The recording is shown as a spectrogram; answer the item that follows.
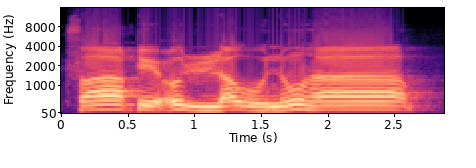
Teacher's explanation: واولین کو نرم آواز کے ساتھ جلدی پڑھا جائے گا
